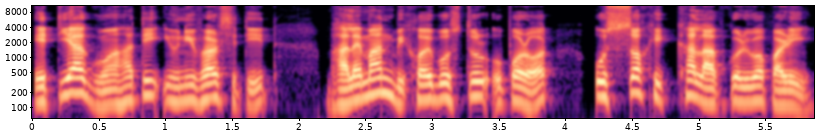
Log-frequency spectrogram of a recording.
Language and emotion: Assamese, neutral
